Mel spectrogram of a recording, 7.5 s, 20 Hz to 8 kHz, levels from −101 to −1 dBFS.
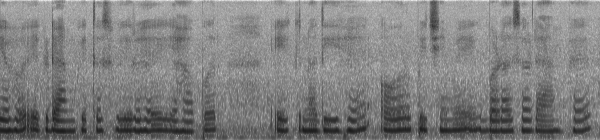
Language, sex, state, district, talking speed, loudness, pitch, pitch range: Hindi, female, Maharashtra, Chandrapur, 135 wpm, -19 LUFS, 230 Hz, 220-235 Hz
